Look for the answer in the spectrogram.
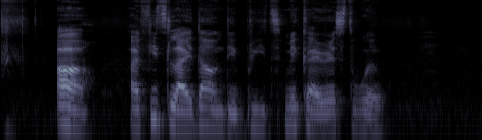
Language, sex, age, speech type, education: Nigerian Pidgin, male, 15-29, spontaneous, tertiary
